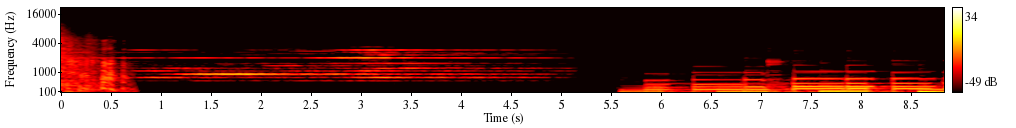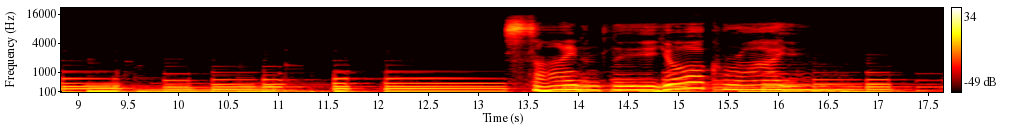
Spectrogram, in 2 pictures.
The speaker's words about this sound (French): Donc qu'est-ce qu'on fait on écoute, euh, on écoute un extrait de cet album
